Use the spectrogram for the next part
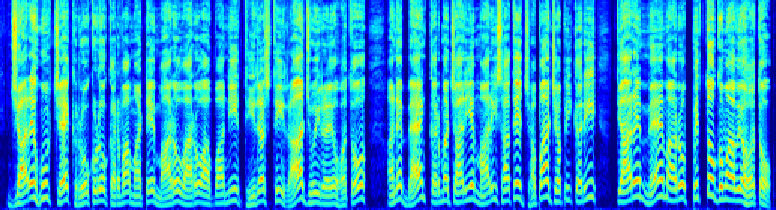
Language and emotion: Gujarati, angry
